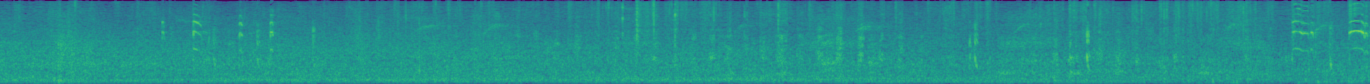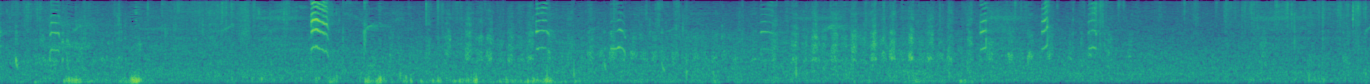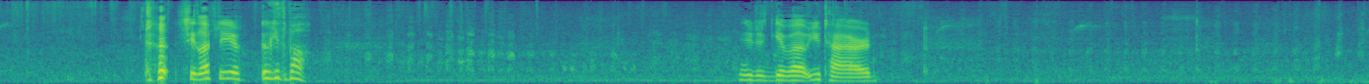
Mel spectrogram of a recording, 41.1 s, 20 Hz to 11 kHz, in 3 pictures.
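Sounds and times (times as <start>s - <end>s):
dogs panting: 0.2s - 28.8s, 29.6s - 41.0s
dogs whining and yelping: 12.9s - 14.6s, 18.8s - 24.9s.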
